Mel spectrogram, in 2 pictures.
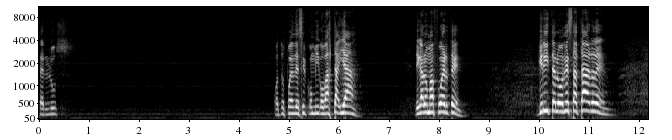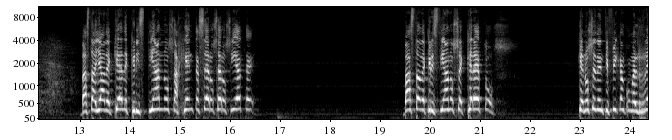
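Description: A man speaks with animation through a microphone, in pauses.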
